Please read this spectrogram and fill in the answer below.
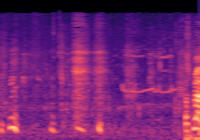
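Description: Brief, quiet voice-like murmurs from people eating. Then, near the end, a faint thin high whine lasting about half a second.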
